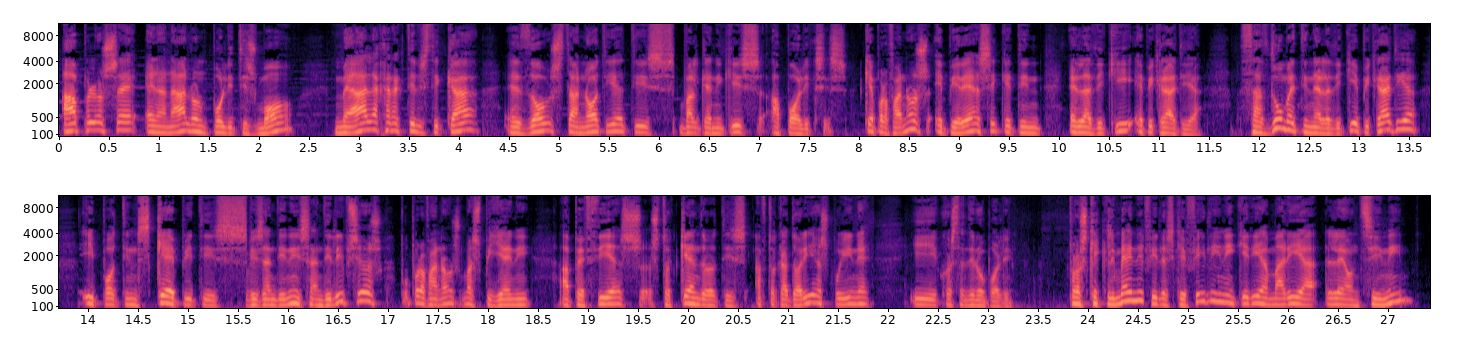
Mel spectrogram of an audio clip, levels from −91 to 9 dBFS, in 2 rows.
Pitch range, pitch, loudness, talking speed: 120-155 Hz, 135 Hz, -20 LUFS, 115 wpm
